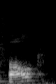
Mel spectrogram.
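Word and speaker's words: Volk: it with a spell with a v but it's pronounced folk right and he had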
